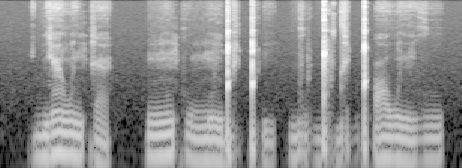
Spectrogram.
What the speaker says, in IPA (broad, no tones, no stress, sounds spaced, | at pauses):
ɟ æ̃ w ĩ k æ | ŋ ũ k u m ũ ɡ͡ǃ i ǃʼ i | ɡ u ɡ͡ǃ u d e ǃʼ ɒ w ĩ v u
